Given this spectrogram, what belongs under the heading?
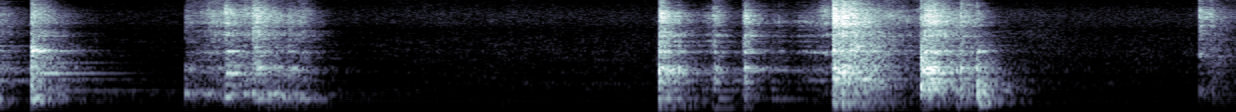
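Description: A lid goes onto a pan of tomato chutney in a kitchen, making a few separate metallic clanks and rattles, first in a short burst and then in a cluster of knocks.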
